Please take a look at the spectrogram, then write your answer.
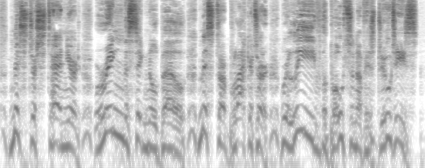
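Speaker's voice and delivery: high, loud orders; commanding shout. A narrator's reading. Captain ordering the boatswain relieved, loud. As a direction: bark out commands.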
